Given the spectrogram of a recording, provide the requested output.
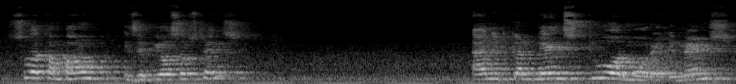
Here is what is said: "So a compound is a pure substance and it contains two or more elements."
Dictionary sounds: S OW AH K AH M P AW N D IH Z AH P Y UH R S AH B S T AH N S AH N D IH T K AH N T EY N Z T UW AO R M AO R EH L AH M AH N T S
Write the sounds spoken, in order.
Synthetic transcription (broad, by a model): S OW AH K AH M P AW N D IH Z AH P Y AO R S AH B S T AH N S AH N D IH T K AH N T EY N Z T UW AO R M AO R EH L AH M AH N T S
